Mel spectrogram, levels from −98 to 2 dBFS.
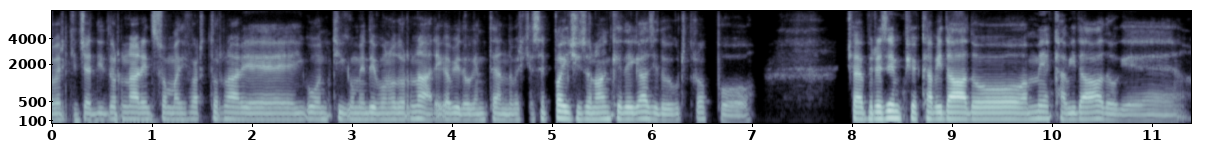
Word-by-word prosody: perché 115 -1 -5
cioè, 120 +1 -1
di 120 +1 -7
tornare 125 +1 0
insomma, 120 0 -3
di 120 - -5
far 125 0 -6
tornare 120 -2 -2
i 120 - -6
conti 125 0 -5
come 120 +1 -4
devono 120 0 -2
tornare, 130 +2 -1
capito 120 -2 -1
che 110 - -4
intendo? 115 -1 -4
Perché 115 0 -8
se 125 +1 -1
poi 135 -2 +4
ci 125 - +1
sono 120 0 +1
anche 125 +1 0
dei 125 0 +2
casi 130 -1 +1
dove, 110 -1 -3
purtroppo 105 -4 -8 0.9
cioè, 125 -1 +3
per 125 +1 -1
esempio, 135 0 +5
è - - -9
capitato 125 -1 +4
a - - -1
me 130 +2 -1
è - - -2
capitato 125 -1 0
che, 105 -1 -8
120 Hz, 190 wpm, -23 LUFS, 115-125 Hz, 0.9 s, esempio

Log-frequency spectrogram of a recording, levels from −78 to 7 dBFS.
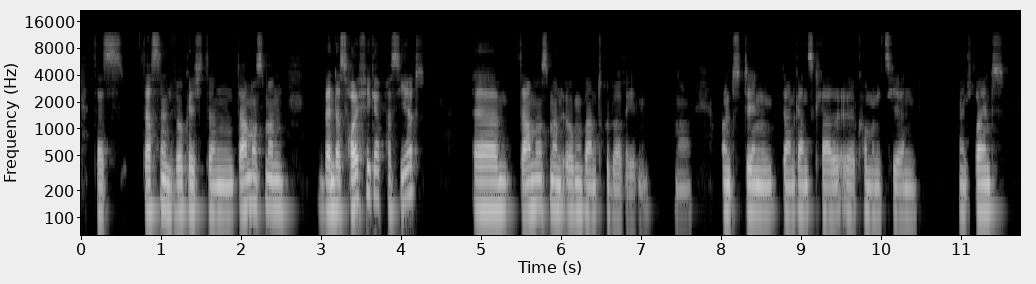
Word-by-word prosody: Das 115 - -5 0.2
das 120 0 +2
sind 120 -4 +2
wirklich 120 0 0
dann 115 -1 +1
da 125 - +5
muss 140 0 0
man 130 -3 +1 0.4
wenn 125 0 +5
das 130 0 +2
häufiger 170 +5 +5
passiert, 155 +5 -3 0.6
ähm, 125 0 +3
da 120 +1 +4
muss 135 0 0
man 125 -2 +1
irgendwann 120 -2 0
drüber 110 -2 -7
reden, 100 +4 -11 0.3
ne? 105 +1 -12 0.3
Und 115 +1 -2
denen 115 0 +2
dann 115 -1 -1
ganz 115 0 -1
klar, 110 0 -1
äh, 115 -2 -3
kommunizieren: 110 -1 -5 0.5
„Mein 115 -1 -4
Freund, 120 +1 0
120 Hz, 150 wpm, -23 LUFS, 115-125 Hz, 0.6 s, da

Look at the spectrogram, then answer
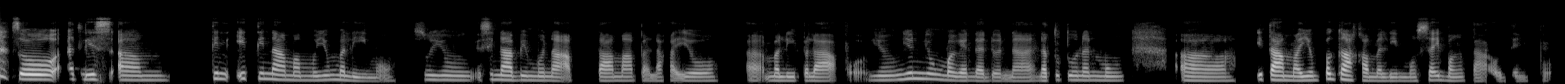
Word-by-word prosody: So, 230 -2 +9
at 245 0 -3
least, 230 -1 +3
um, 200 -1 0 0.4
ti 265 -1 +1
itinama 235 -6 +1
mo 195 0 -5
yung 210 +2 -2
mali 180 -6 -1
mo. 155 +2 -9 0.2
So, 220 - -7
yung 205 -2 -3
sinabi 205 -3 +2
mo 190 -1 -2
na 175 -2 +1 0.3
tama 180 0 0
pala 85 -1 -7
kayo. 175 - -3 0.3
Ah, - - -4
mali 180 -1 -1
pala 175 -1 0
ako, - - -13
yung 200 +2 -2
yun 270 +1 +1
yung 245 -3 -1
maganda 180 -3 0
dun 170 +1 -7
na 165 0 -3
natutunan 195 +2 -2
mong, 185 -1 -4 0.5
ah, 175 -1 -1 0.2
itama 200 -5 +5
yung 195 +2 +2
pagkakamali 180 -9 +2
mo 170 0 -5
sa 195 +3 0
ibang 175 -3 -3
tao - - -7
din 80 0 -13
po, - - -15
195 Hz, 155 wpm, -25 LUFS, 175-210 Hz, 0.5 s, So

